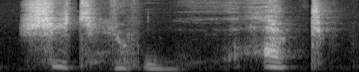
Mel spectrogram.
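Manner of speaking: loud disbelieving outburst; king cries out in shock; shocked cry. Acted. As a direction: explode in disbelief. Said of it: "cried the king".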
